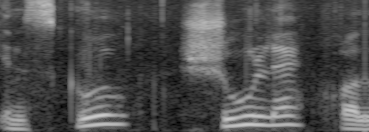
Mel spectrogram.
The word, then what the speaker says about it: Schule: And this S-C-H, of course, is a special sound in German, which is pronounced differently than in English, like school. But here we say Schule, Schule, Schwein, Schule, Schwein.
